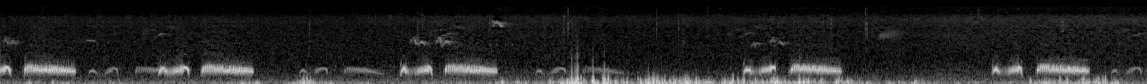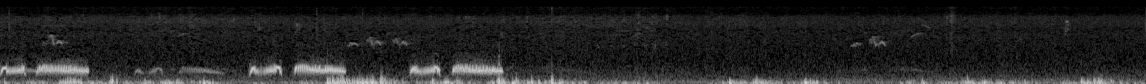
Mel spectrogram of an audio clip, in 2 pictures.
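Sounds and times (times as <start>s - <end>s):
dove cooing: 0.0s - 6.3s, 7.4s - 8.5s, 9.9s - 16.6s
low wind rumble: 0.0s - 22.9s.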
